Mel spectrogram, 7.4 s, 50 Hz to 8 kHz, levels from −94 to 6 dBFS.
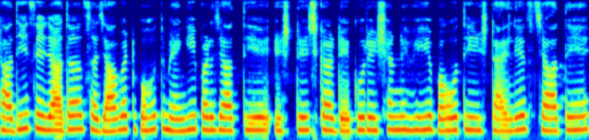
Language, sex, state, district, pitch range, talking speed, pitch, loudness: Hindi, female, Jharkhand, Jamtara, 260-280 Hz, 145 wpm, 270 Hz, -15 LUFS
